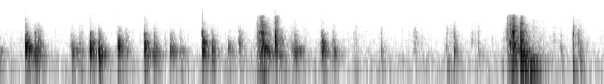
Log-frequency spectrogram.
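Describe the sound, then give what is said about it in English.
A back door opening and closing amid a steady run of short clunks and shuffling movement, with two louder bursts standing out partway through and near the end. “Gun might go off, Doc. Go on out the door.”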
